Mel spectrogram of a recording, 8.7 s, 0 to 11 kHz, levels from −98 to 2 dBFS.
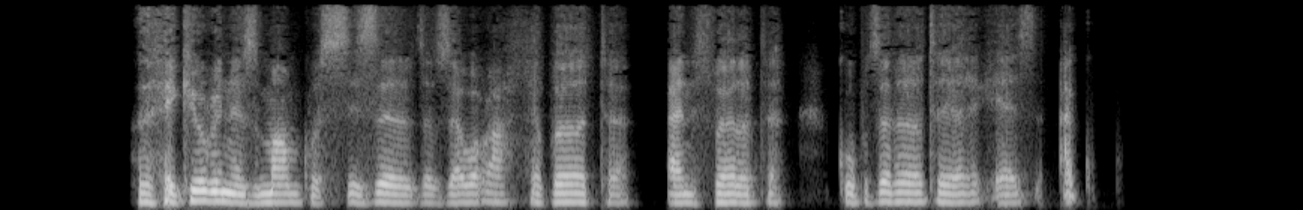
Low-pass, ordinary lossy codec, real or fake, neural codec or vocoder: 9.9 kHz; MP3, 48 kbps; fake; codec, 16 kHz in and 24 kHz out, 0.4 kbps, LongCat-Audio-Codec, fine tuned four codebook decoder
